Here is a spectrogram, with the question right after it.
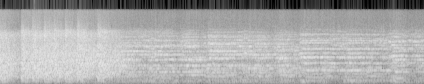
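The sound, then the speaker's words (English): A loud, rapid volley of sharp gunshots, fired by men after fleeing riders, crackles for about two seconds, then gives way to steady, sustained tonal notes that carry on to the end without any voices. “Come on, let's swing lead after them.”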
